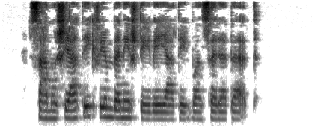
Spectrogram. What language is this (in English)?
Hungarian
